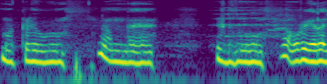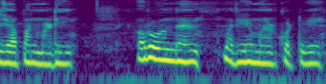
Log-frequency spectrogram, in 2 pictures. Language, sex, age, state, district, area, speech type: Kannada, male, 60+, Karnataka, Gadag, rural, spontaneous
